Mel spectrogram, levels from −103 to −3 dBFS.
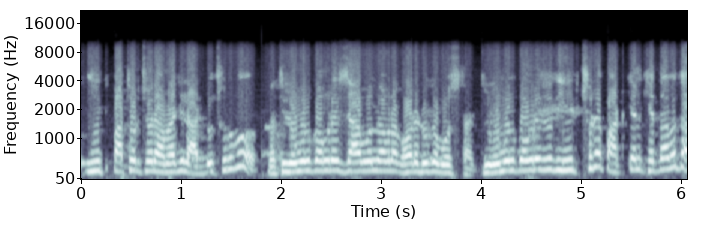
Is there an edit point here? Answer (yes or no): no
